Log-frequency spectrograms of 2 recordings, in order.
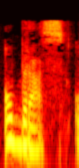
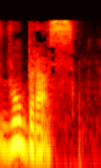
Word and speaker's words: obraz: There is, for example, the prothetic V, such as in the word obraz, or painting, which is commonly pronounced as vobraz.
